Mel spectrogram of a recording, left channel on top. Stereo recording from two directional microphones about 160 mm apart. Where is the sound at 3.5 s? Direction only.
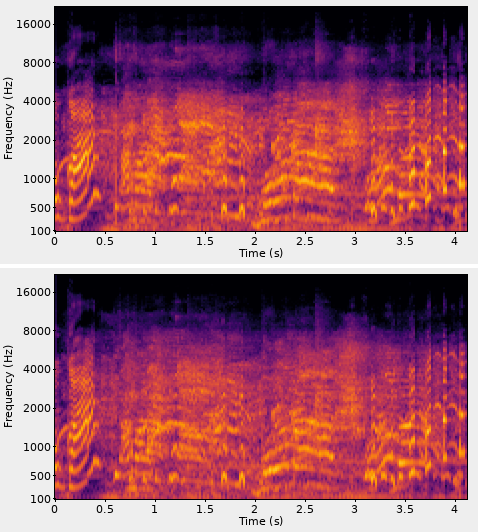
10° right (ahead or behind).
